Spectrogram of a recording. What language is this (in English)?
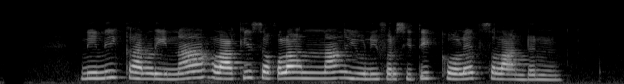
Javanese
